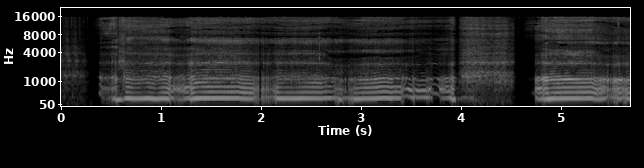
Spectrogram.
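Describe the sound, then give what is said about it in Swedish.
A voice imitates a floor polishing machine with a loud, sustained, groaning drone, broken by a few brief hitches, then a short silence before the drone resumes. “det skulle återge hur en boningsmaskin lät? Ja, det lät inte så. Ja. Nej, det lät så här.”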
